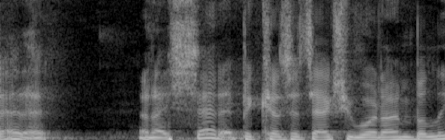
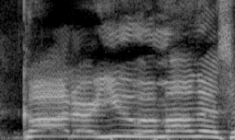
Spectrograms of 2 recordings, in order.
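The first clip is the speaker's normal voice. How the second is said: shouted at God. Retold or imitated. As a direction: shout the question right at God. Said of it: "just talking to him like".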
